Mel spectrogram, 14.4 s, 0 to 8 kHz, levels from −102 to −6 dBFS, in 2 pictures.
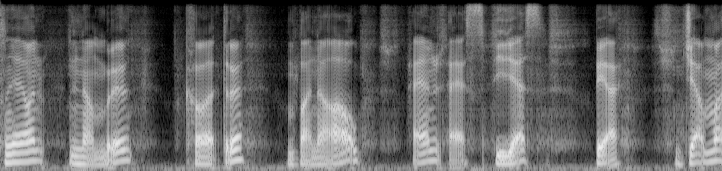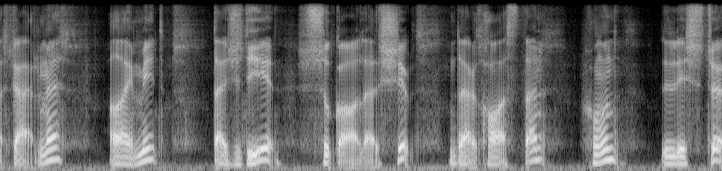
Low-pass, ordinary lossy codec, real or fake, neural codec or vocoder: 7.2 kHz; none; fake; autoencoder, 22.05 kHz, a latent of 192 numbers a frame, VITS, trained on many speakers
